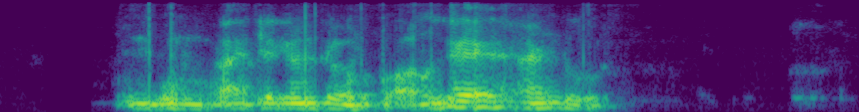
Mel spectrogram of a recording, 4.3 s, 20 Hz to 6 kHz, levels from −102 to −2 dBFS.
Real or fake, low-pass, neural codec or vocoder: fake; 5.4 kHz; codec, 24 kHz, 3 kbps, HILCodec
